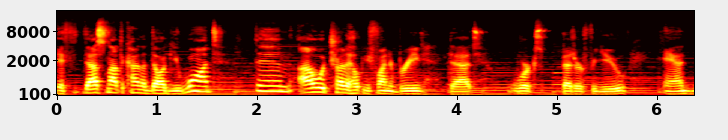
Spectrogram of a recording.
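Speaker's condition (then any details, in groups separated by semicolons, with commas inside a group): No condition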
